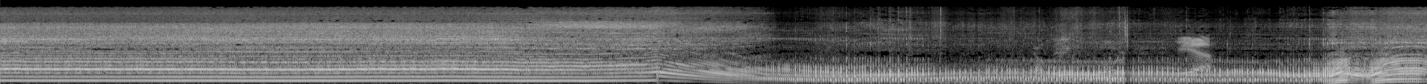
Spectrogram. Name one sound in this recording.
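A chainsaw engine roars at high speed, then drops to a rattling idle.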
